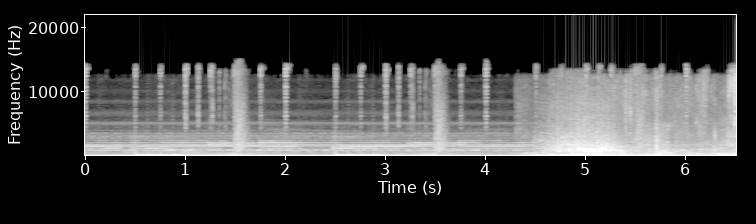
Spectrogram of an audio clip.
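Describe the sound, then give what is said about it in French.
A horse eating: short bursts of rapid, crunching chews recur a few times over a steady background, followed by a louder stretch of rough, rustling noise. “Ça, c'est le bruit d'un cheval qui mange.”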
